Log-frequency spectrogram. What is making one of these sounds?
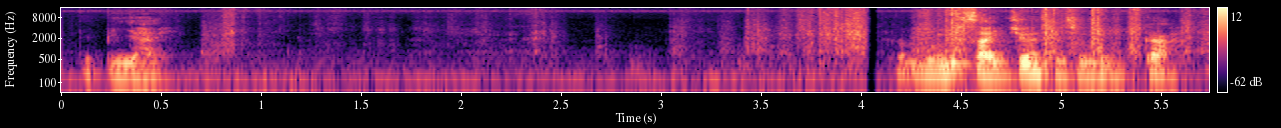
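Stiff leaves rustle and crinkle as hands fold them.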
